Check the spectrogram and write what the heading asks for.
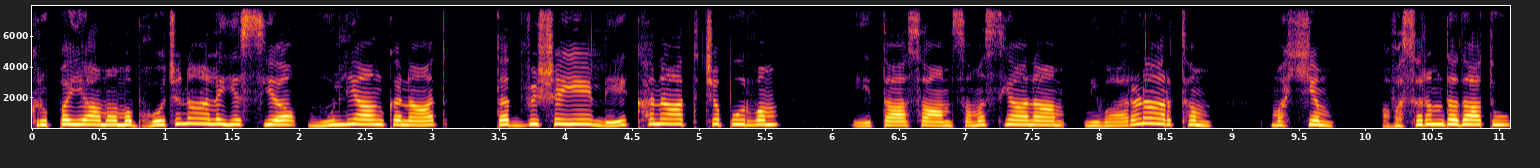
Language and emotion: Sanskrit, fearful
